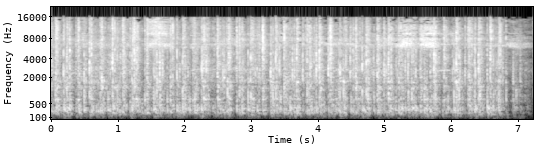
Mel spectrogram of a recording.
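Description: Small balls rattling inside a plastic storage tub as it is shaken hard to mix them for a draw: a fast, loud, continuous clatter that stops near the end.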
